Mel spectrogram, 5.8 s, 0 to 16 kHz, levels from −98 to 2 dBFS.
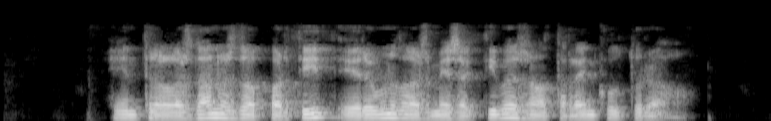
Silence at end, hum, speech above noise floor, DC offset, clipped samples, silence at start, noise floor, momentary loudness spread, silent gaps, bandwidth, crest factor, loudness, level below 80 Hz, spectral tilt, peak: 0.65 s; none; 67 dB; under 0.1%; under 0.1%; 0.85 s; -85 dBFS; 8 LU; none; 7.2 kHz; 16 dB; -19 LUFS; -48 dBFS; -8 dB/octave; -2 dBFS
